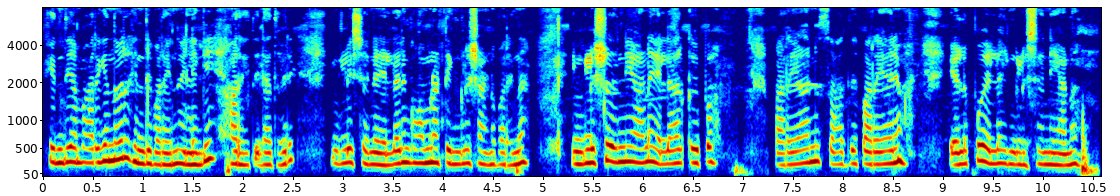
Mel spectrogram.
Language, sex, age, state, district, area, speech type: Malayalam, female, 18-30, Kerala, Kozhikode, rural, spontaneous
